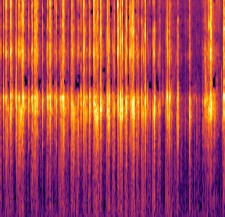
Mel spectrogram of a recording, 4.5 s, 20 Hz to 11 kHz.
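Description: A rainbow segmented plastic fidget slug toy is held by the fingers at its tail end and flexed, its segments clicking against each other. Rapid, irregular bursts of dry, rattling clicks are heard, bright and concentrated around 2.5 kHz and higher, with almost no low end and no ringing after each click.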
